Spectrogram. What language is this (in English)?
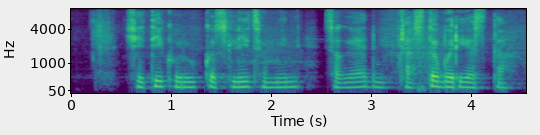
Marathi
